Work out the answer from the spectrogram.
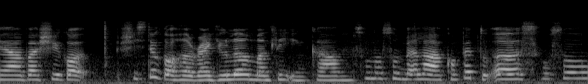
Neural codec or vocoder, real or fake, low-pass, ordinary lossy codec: none; real; none; none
